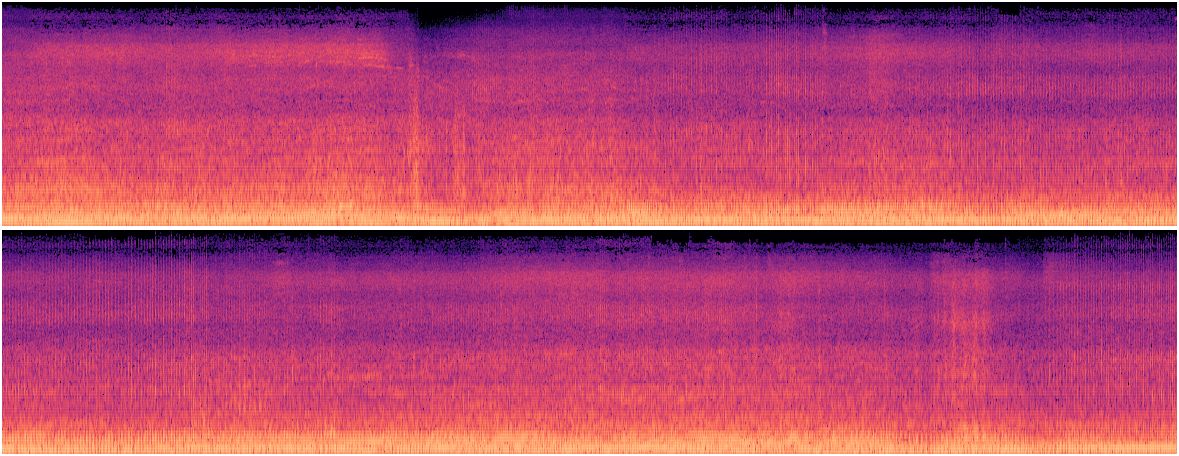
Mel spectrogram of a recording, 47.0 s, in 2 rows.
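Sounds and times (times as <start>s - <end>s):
quad bike engine running: 0.0s - 47.0s.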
